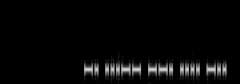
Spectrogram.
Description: Morse code, heard as a keyed tone, about 44 wpm, 700 Hz. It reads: N3GHD
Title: USA Call Signs - 5 Characters - 4x Character Spacing - 45wpm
